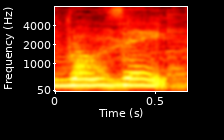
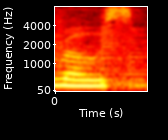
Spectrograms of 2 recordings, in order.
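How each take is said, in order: First: It ends with an added ay vowel sound. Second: It is said like the English word rose. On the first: The speaker calls it right. "是Rosé" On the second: The speaker calls it wrong. "不是Rose"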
